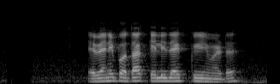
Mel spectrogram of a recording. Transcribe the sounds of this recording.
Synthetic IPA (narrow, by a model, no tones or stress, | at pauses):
eʋænipot̪akːelid̪ækːuiməʈə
